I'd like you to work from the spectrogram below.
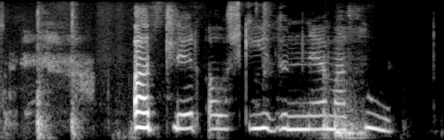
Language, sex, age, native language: Icelandic, male, 8, Icelandic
